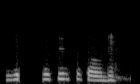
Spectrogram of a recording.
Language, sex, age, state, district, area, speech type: Manipuri, female, 18-30, Manipur, Senapati, urban, conversation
